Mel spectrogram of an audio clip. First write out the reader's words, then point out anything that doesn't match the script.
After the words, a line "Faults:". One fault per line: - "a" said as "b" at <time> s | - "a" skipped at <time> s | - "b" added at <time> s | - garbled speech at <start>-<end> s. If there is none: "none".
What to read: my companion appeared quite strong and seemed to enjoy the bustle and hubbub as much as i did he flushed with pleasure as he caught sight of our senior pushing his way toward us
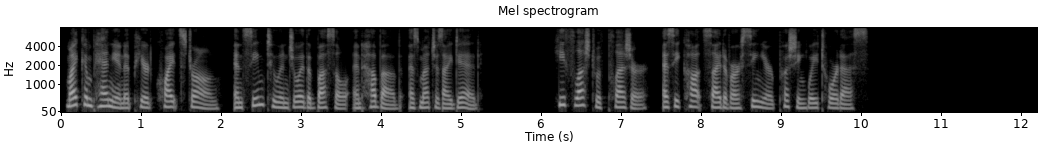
my companion appeared quite strong and seemed to enjoy the bustle and hubbub as much as i did he flushed with pleasure as he caught sight of our senior pushing way toward us
Faults:
- "his" skipped at 9.3 s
